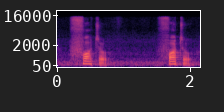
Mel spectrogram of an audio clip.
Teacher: You note that it's a noun and names something. Its emphasis lies on the first syllable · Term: primary stress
